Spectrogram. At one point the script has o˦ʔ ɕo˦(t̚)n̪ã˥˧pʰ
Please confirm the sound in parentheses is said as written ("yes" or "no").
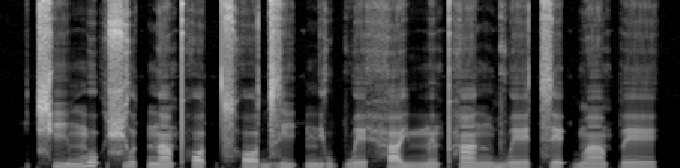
yes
